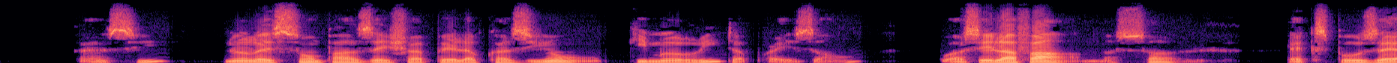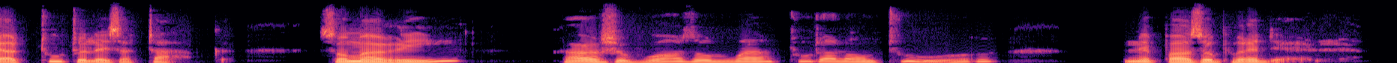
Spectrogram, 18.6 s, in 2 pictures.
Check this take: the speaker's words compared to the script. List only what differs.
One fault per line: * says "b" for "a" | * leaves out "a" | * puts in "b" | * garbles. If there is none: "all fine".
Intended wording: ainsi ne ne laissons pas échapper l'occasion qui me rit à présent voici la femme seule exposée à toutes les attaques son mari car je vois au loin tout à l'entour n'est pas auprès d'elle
* leaves out "ne"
